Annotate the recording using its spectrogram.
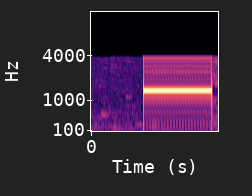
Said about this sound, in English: You've reached Skyhaven Farm. We are unable to take the call at this time. The sound of the beep, please leave your name, phone number, and short message, and we'll get back to you as soon as possible.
